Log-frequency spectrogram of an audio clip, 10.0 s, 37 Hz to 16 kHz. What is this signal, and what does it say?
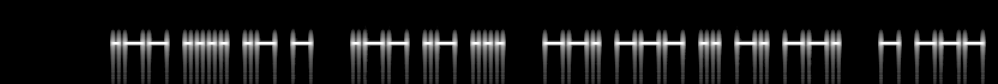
Morse code, heard as a keyed tone, about 20 wpm, 700 Hz. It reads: WHAT WAS GOING TO
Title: Sets of 5 Words Encore 20wpm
